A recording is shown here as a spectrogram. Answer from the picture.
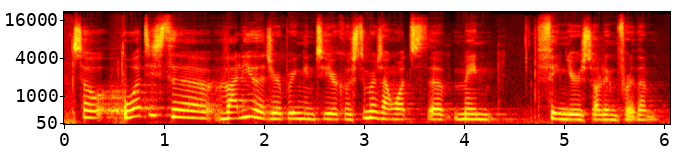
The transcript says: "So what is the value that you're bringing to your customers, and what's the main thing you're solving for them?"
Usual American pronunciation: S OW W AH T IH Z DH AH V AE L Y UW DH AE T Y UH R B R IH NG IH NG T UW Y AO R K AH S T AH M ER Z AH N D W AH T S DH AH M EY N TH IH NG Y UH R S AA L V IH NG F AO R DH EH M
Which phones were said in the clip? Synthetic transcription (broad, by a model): S OW W AH T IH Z DH AH V AE L Y UW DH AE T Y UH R B R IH NG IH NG T UW Y AO R K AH S T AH M ER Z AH N W AH T S DH AH M EY N TH IH NG Y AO R S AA L IH NG F AO R DH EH M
